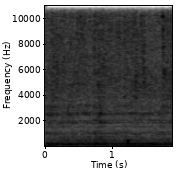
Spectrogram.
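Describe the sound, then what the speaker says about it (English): Homemade egg rolls, about eight at a time, frying in hot oil give a steady, even sizzle and crackle that holds at a constant level without a break, with no voices over it. "basically I put about 8 of these in the oil, and it's still sizzling"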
